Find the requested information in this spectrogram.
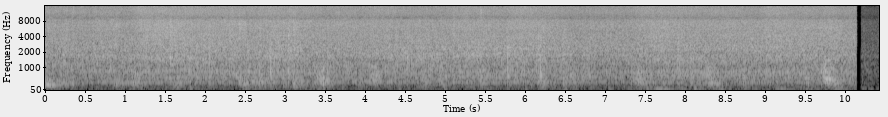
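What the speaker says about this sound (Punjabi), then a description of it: "ਸ਼ਿਮਲਾ ਮਿਰਚ ਹੁਣ ਆਪਾਂ ਇਹਨਾਂ ਨੂੰ ਭੁੰਨਾਂਗੇ" Capsicum roasts in a pan for pasta, making a steady, close sizzle and hiss that carries on unbroken and then cuts off abruptly at the end.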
